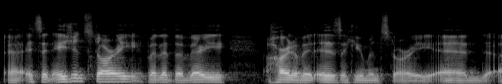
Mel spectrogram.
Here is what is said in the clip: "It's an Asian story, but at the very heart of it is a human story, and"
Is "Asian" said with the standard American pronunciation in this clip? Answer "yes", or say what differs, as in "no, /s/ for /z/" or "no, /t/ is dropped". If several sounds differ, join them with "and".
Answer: yes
